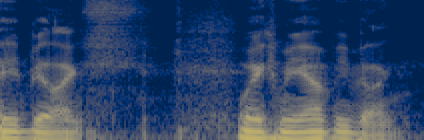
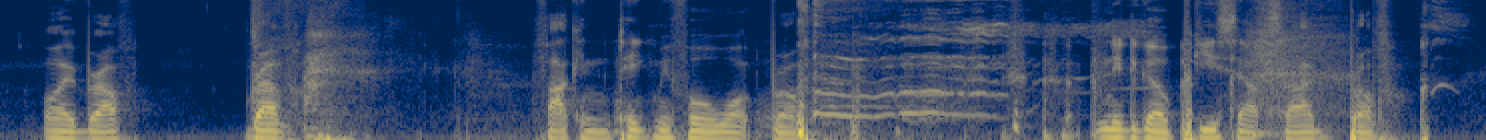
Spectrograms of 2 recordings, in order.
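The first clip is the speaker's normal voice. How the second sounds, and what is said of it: Put-on British accent. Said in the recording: “I think he'd have a British accent.”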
